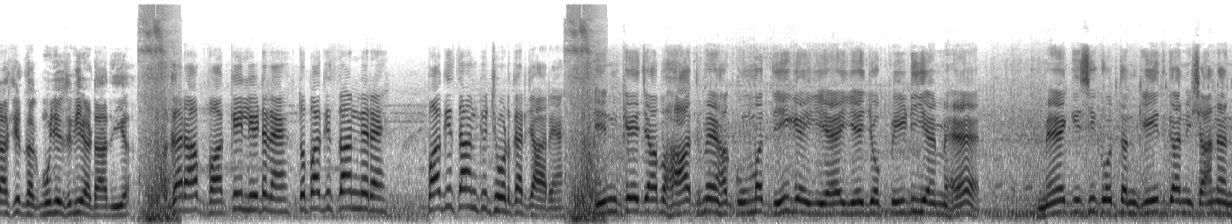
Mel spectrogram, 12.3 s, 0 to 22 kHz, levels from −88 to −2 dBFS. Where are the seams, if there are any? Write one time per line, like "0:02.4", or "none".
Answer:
0:01.5
0:05.8

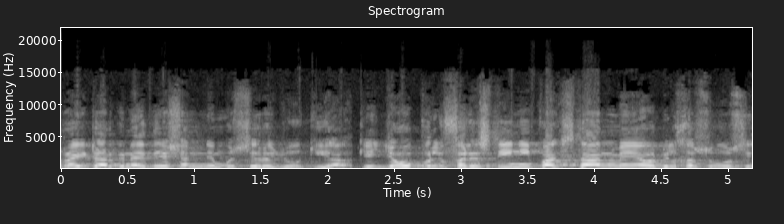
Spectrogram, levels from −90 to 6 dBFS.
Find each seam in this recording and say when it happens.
0:02.2

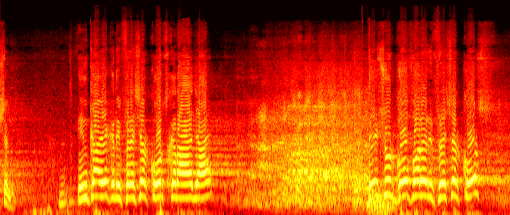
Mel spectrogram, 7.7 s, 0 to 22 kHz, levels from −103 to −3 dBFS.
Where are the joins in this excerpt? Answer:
0:05.4

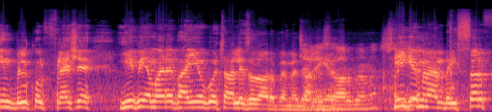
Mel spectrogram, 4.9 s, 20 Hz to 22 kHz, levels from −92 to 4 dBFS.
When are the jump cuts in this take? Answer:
none

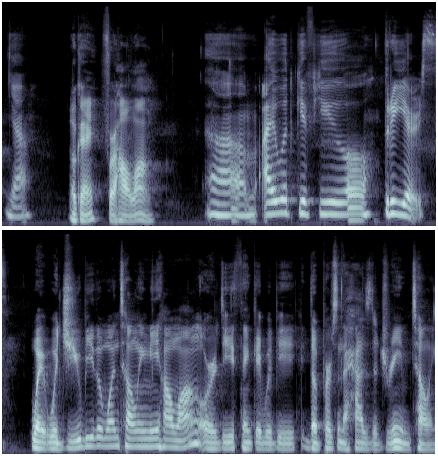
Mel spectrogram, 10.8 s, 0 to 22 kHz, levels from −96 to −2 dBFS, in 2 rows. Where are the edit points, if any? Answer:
0:09.2

